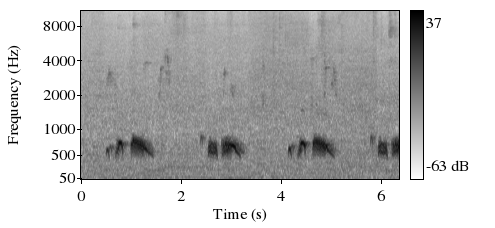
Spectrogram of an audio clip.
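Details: Spotted dove used as a decoy to provoke males, Ninh Thuận, Vietnam; four rapid cooing phrases roughly every two seconds, short hooting notes followed by a drawn-out descending coo.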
